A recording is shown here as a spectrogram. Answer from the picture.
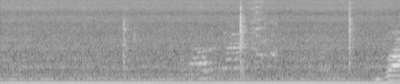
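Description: A steady low hum, with a few light clicks of a steel ladle against a kadhai as a curry is stirred.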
